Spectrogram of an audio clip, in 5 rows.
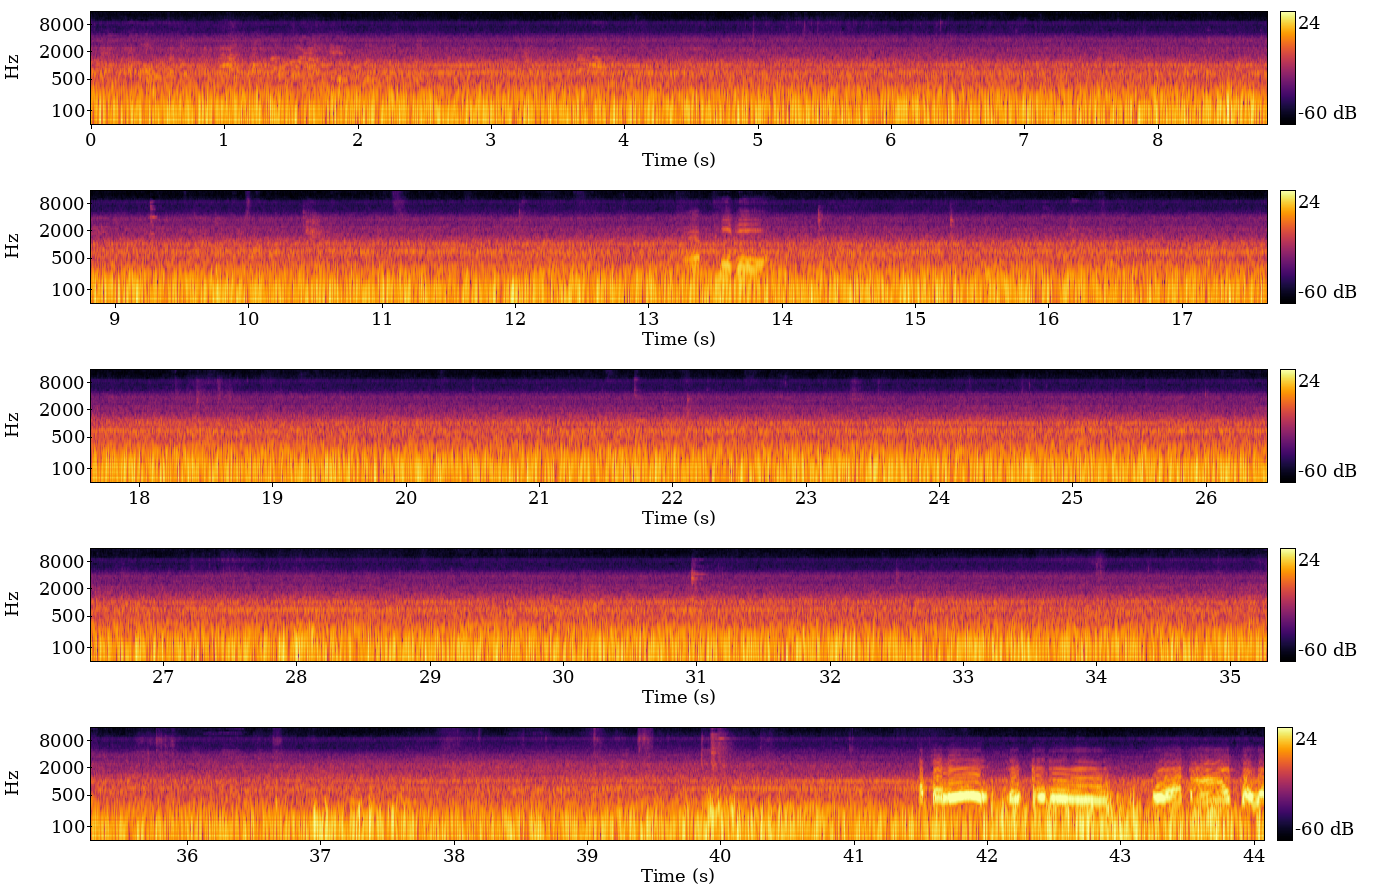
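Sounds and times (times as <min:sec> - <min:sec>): machinery drone: 0:22.5 - 0:44.0.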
